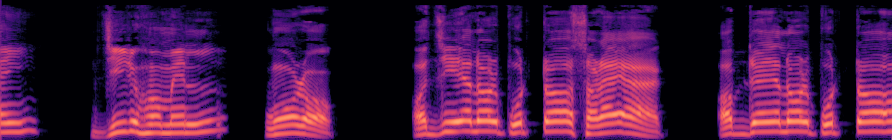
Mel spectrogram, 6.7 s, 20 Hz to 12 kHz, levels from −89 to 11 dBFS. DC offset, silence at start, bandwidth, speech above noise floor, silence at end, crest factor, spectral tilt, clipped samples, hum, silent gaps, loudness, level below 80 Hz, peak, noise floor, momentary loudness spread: under 0.1%; 0 s; 10.5 kHz; over 74 dB; 0 s; 14 dB; -5.5 dB/octave; under 0.1%; none; 0.36-0.67 s, 1.73-1.96 s, 2.54-3.07 s, 5.02-5.36 s; -16 LUFS; -78 dBFS; -2 dBFS; under -90 dBFS; 9 LU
